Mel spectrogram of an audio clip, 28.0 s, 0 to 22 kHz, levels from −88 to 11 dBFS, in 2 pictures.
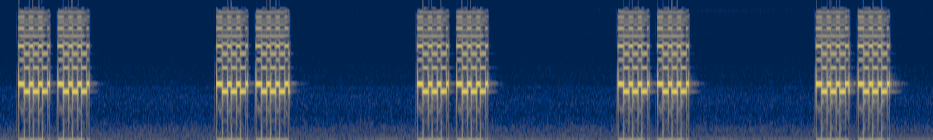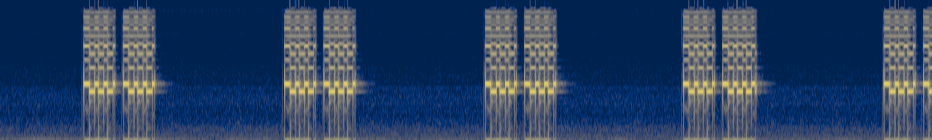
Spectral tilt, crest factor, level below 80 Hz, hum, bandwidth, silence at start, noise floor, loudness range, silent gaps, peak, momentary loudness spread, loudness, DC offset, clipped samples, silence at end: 3.5 dB/octave; 8 dB; -44 dBFS; none; 17.5 kHz; 0.25 s; -61 dBFS; 0 LU; none; 0 dBFS; 8 LU; -3 LUFS; under 0.1%; 0.2%; 0 s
